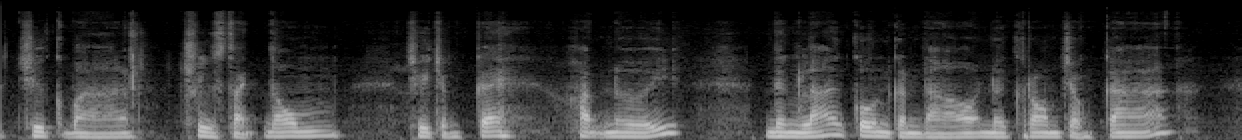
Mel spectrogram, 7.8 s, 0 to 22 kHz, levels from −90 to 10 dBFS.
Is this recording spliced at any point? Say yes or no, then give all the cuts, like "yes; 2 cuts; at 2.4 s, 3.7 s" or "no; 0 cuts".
no; 0 cuts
